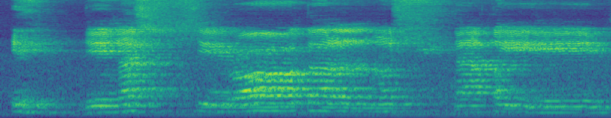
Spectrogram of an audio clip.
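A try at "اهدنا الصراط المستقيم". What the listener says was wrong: Iya, shotnya kebanyakan di shot ya, kebanyakan memang tadi sin semuanya. Sin lagi dulu, ya nggak boleh. Si ya, si tebel moncong ya. Siratal bukan siratal, salah. Si ya.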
